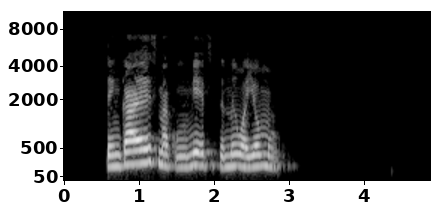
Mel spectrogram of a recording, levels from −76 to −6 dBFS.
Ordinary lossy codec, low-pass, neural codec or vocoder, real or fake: MP3, 96 kbps; 7.2 kHz; none; real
